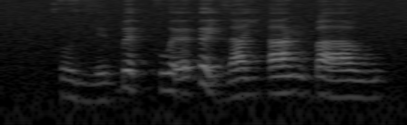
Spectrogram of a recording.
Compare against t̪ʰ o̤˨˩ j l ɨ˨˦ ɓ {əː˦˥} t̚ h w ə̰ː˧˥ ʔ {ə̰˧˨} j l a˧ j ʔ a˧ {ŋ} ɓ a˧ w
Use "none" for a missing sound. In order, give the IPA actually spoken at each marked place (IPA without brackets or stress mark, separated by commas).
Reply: əː˦˥, ə̰˧˨, ŋ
